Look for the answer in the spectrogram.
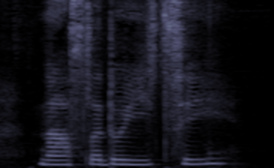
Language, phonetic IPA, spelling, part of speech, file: Czech, [ˈnaːslɛdujiːt͡siː], následující, adjective, Cs-následující.ogg
- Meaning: following, next, subsequent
